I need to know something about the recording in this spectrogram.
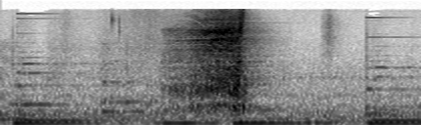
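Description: A short rasping whoosh that swells up and peaks about a second in, over faint background music.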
